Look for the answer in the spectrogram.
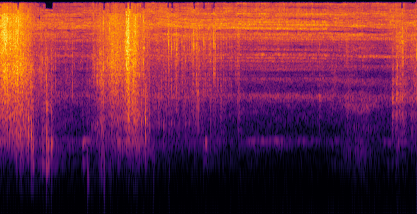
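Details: Well pump and water heater system slowly losing pressure with air in the lines: steady high-pitched hiss with soft irregular spatters; water escaping from a popped relief valve, possibly after freezing.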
